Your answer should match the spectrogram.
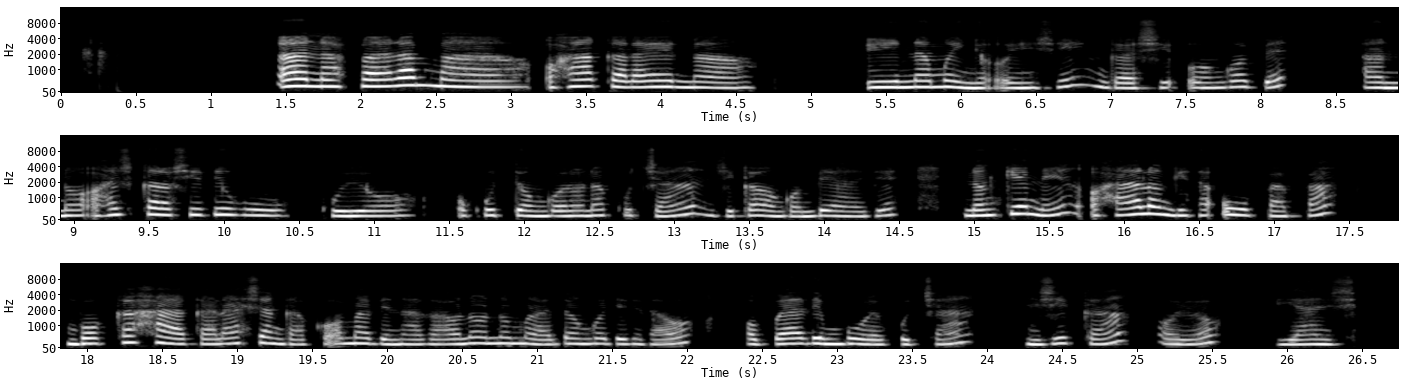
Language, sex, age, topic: Oshiwambo, female, 18-24, agriculture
